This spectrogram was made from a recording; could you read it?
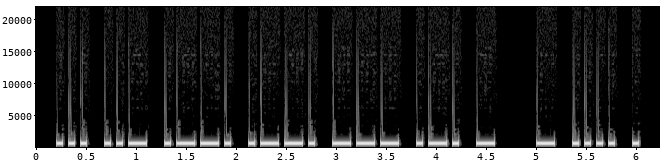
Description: Morse code, heard as a keyed tone, about 20 wpm, 700 Hz. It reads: SUPPORT THE
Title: Difficult Sentences with Hints - 20wpm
